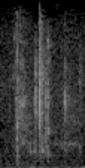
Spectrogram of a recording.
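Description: Keys clicking on a computer keyboard as a line of text is typed into a banner design layout, quick soft taps in a short burst, close and fairly quiet with no voices.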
